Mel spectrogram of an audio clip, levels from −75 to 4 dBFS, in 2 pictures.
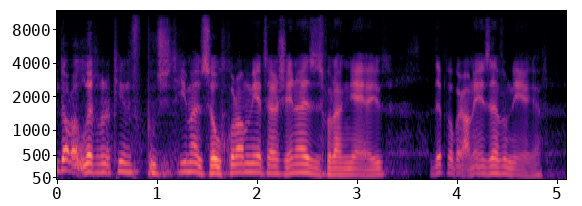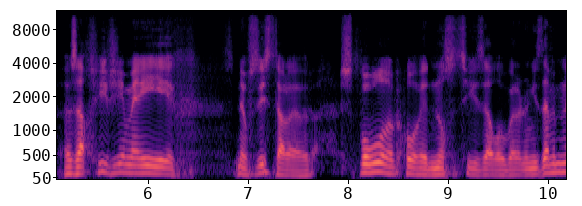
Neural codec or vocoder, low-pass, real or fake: codec, 16 kHz in and 24 kHz out, 0.4 kbps, LongCat-Audio-Codec, four codebook decoder; 10.8 kHz; fake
